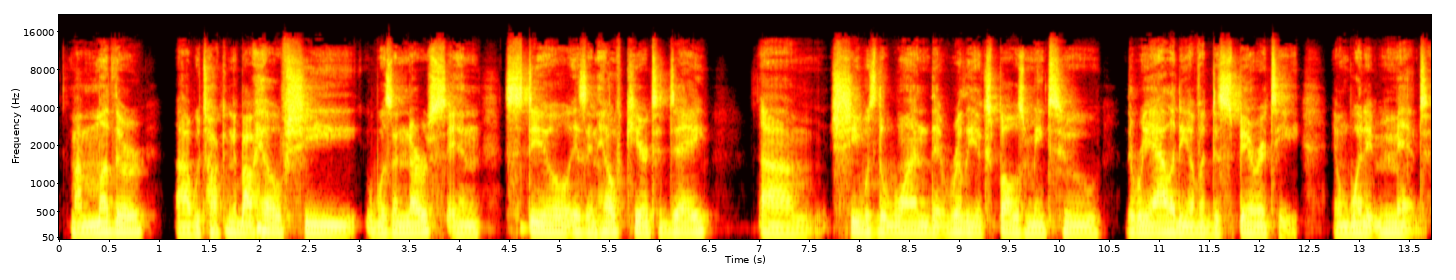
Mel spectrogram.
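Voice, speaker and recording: At a fairly slow pace, a man speaks in a medium pitch. His intonation is monotone and flat, and his loudness stays very even. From Detroit. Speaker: community leader and CEO. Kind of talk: podcast interview answer.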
